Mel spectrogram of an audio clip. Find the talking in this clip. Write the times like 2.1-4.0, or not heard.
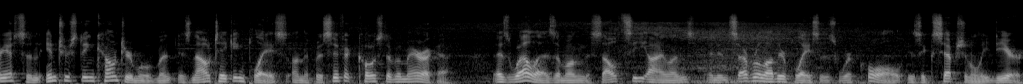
0.0-10.1.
